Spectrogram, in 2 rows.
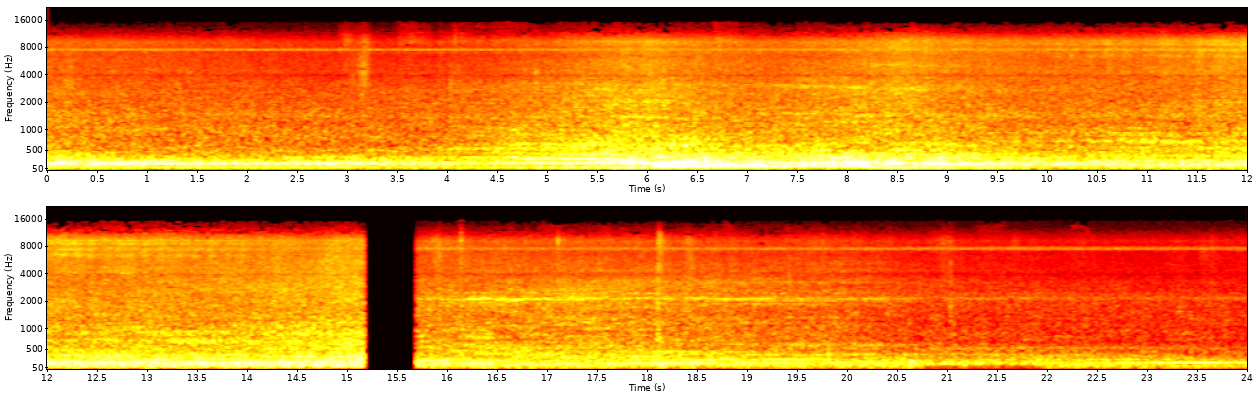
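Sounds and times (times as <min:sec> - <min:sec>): low engine-like hum: 0:00.0 - 0:24.0
steady hiss: 0:15.7 - 0:24.0.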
